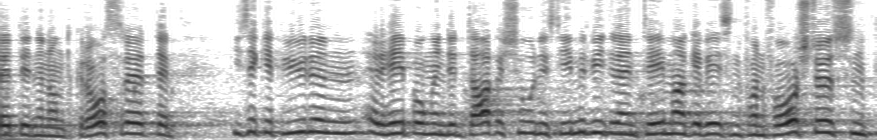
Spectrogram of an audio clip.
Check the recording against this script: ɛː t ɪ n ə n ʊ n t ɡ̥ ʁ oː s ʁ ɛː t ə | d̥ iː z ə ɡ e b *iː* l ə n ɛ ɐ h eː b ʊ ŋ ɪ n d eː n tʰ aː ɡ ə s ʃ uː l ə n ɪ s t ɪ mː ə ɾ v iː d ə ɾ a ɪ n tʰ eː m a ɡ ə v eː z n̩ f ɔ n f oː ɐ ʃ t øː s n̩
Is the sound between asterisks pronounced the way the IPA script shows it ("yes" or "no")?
no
